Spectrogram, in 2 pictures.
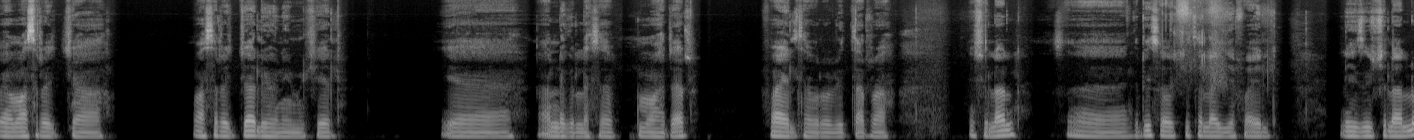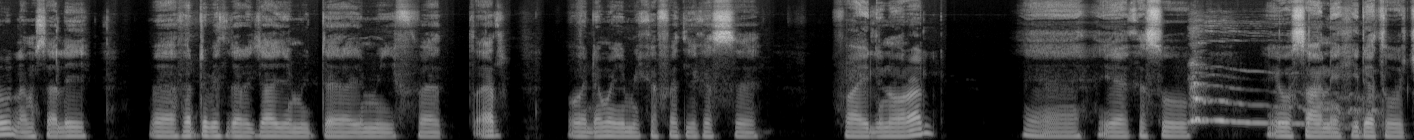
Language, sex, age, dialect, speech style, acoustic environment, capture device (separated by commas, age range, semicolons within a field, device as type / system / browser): Amharic, male, 35-44, Ethiopia - Addis Ababa, relaxed, nature, mobile / Linux / Chrome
